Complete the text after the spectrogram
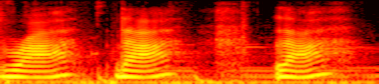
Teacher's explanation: So there's only R sounds in Japanese. It sounds a little bit like an L though, when you say it.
